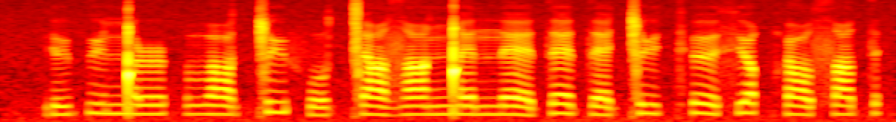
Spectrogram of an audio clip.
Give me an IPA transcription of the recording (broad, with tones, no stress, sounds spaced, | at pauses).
ɾ y˩˧ p y˧ ŋ͡ǃ ə˞˧ | ðˤ ə˞˧˩ ǀ y˥ f o˩˧ ǀ ɛ˧˩ zˤ ɛ˧ ŋ͡ǃ ɛ˧ n ɛ˧˩ t ɛ˥˧ t ɛ˧˩ ǀ y˥˧ tʰ ø˥˧ s y˥ qʰ y˥˧ sˤ ɛ˥ t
